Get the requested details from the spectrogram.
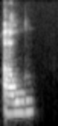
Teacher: Aún es un hiato acentual, parece un diptongo, aún, pero tiene mayor fuerza de voz la U.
